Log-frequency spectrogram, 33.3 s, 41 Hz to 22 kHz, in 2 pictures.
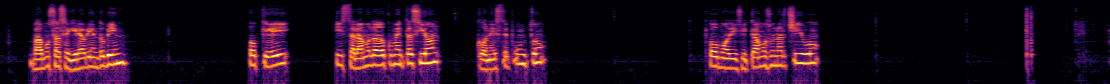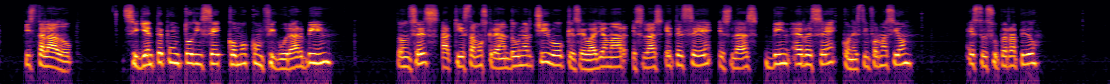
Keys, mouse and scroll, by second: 4.5-5.2 scroll down 1, 6.7-9.9 drag, 10.2-11.3 right drag, 13.0-14.4 right drag, 15.3 Return, 17.9-18.8 scroll down 1, 21.5-22.2 scroll down 1, 22.2-23.0 scroll down 1, 28.5-29.3 scroll down 1, 30.3-31.7 drag, 32.7-33.3 right drag.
